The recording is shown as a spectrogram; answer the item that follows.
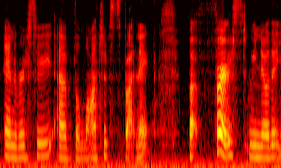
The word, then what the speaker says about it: Sputnik: actually, when I first Sputnik, if you pronounce it in a more correct way, really? but it's a standard way in the English language people pronounce Sputnik.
